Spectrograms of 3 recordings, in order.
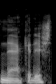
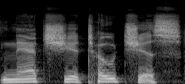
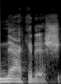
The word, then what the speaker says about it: Natchitoches: the name NACA dish you won't know it's pronounced NACA dish that's how you can tell a native of louisiana from someone who's not a native of louisiana if you're not a native of Louisiana its natcha totus but it's actually NACA dish and it's Natchitoches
